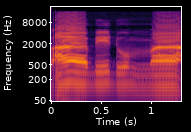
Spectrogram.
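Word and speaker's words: عابد ما: kita cara membacanya adalah kita masukkan tanwinnya kepada huruf mim kemudian ditahan abidumma tahan MMA baru dilepas jangan langsung abidum Ma abadtu misalkan jangan tapi caranya adalah kita tahan dahulu abidum Ma abadum pada lafal Ma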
